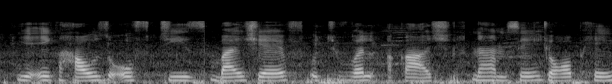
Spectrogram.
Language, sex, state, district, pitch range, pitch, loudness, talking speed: Hindi, female, Bihar, Sitamarhi, 175-185 Hz, 180 Hz, -21 LUFS, 125 wpm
